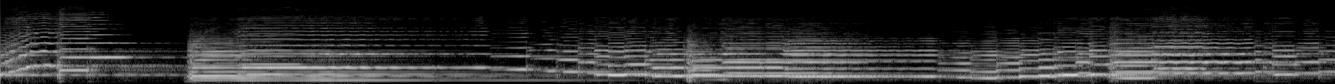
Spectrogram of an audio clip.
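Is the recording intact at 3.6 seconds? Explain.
Yes, the audio is intact at 3.6 seconds, with no dropout, click, distortion or other fault audible at that moment.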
